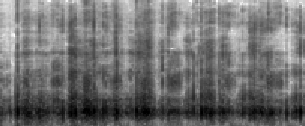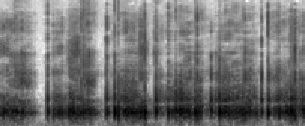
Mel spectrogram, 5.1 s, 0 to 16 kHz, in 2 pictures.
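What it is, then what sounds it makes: Faux leather jewelry box scratched. Fingernails scratch quickly across the side panel of a closed, hollow, medium white textured faux-leather jewelry box. The result is a dense, rapid scratching with a steady hollow resonance around 300 Hz and bright rasping edges, broken by a brief pause near the three-second mark before resuming.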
